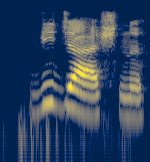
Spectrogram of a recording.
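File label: "видзаасьны", Komi, female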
